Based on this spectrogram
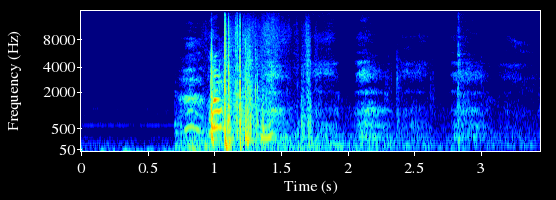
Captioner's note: yelps; thud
